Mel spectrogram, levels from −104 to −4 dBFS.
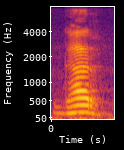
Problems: constant background noise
